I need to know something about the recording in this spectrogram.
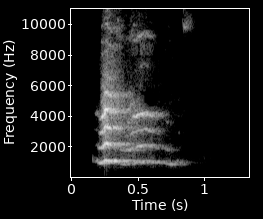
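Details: A Cavalier King Charles Spaniel puppy in a breeder's indoor pen, with adult dogs brought by for socialization. One high, tonal whimper of under a second slides gently downward and then stops, in an otherwise quiet room.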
